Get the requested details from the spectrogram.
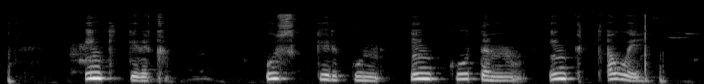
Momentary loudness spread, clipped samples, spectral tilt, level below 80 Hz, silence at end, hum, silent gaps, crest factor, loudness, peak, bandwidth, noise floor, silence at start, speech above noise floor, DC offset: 19 LU; under 0.1%; -7 dB/octave; -62 dBFS; 0.4 s; none; none; 18 dB; -21 LUFS; -4 dBFS; 11 kHz; -66 dBFS; 0.1 s; 46 dB; under 0.1%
